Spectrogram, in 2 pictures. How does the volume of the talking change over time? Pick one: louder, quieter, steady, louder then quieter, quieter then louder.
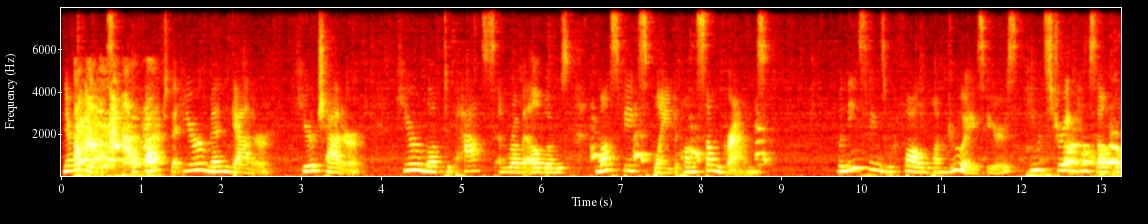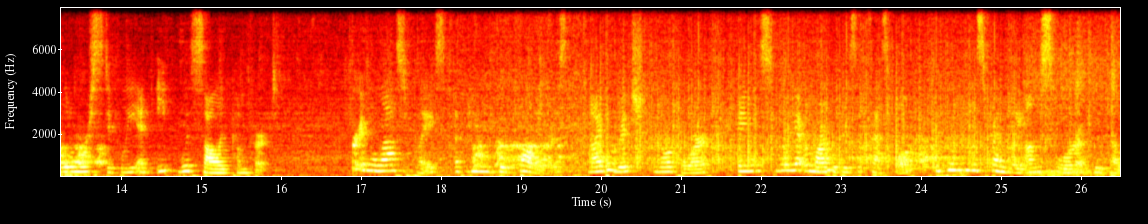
steady.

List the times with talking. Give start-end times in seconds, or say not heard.
0.0-8.8, 9.7-15.9, 16.9-26.4.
